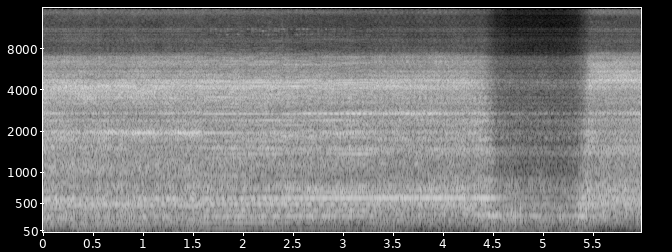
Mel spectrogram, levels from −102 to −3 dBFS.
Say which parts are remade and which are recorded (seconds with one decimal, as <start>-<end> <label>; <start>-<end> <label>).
0.0-1.6 remade; 1.6-3.3 recorded; 3.3-6.0 remade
